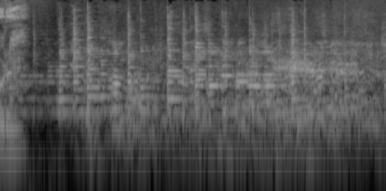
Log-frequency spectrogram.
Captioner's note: People talking; Instrumental music playing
